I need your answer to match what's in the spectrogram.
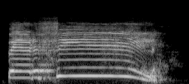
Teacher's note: la palabra entonces tiene la mayor fuerza de voz en la última sílaba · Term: sílaba tónica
